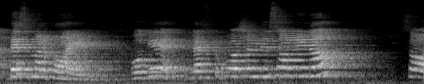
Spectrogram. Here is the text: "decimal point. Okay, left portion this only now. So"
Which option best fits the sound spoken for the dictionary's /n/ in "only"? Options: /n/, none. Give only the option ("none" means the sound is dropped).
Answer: none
